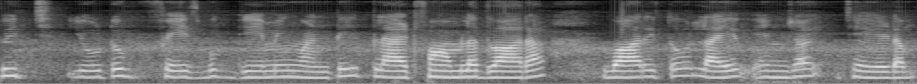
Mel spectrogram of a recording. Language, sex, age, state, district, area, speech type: Telugu, female, 18-30, Telangana, Nizamabad, urban, spontaneous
